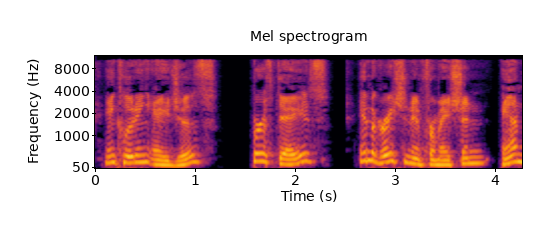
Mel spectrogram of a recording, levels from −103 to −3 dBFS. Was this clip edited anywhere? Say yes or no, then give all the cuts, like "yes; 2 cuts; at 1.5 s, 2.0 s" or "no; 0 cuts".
yes; 1 cut; at 2.5 s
